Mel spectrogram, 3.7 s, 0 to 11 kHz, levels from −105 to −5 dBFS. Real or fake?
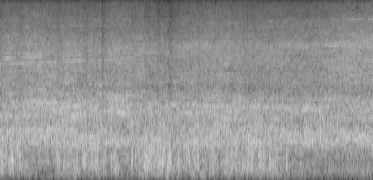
real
